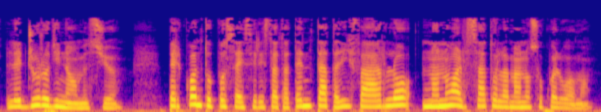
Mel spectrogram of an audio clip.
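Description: A woman's voice: medium pitch, brisk, mellow, no room sound, studio quality, close to an everyday voice. A woman voicing a cutting, dignified countess. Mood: tense. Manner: rich-toned, cutting, incisive speech. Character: dignified young noblewoman, composed yet intense. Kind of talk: audiobook dialogue reading.

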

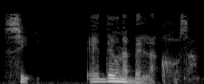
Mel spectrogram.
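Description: An actor playing a precise, courteous older detective in a radio play, telling events in a measured, grave way. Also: male voice, mid-range voice, very animated, darkish tone, husky.

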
